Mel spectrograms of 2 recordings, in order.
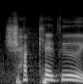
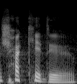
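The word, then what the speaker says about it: שקד: 이 두 가지 특징이 가장 큰 건데, 여기서 살구꽃 의미 조금 더 살펴보면, 이 살구꽃이라는 이 의미가 그 히브리어로 샤케드 이렇게 발음해요. 샤케드 뭐 이렇게 발음하는데, 이거 킹제임스 버전에서는 아몬드라고 이렇게 번역을 했어요.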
